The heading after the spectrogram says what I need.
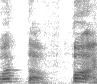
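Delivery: put-on angry, very loud, pissed-off outburst. Retelling a man walking into a room he expected more from, retelling a pissed-off outburst. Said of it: "he's all pissed off".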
